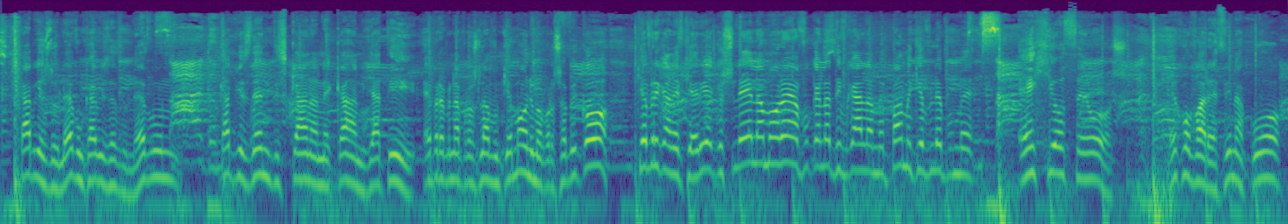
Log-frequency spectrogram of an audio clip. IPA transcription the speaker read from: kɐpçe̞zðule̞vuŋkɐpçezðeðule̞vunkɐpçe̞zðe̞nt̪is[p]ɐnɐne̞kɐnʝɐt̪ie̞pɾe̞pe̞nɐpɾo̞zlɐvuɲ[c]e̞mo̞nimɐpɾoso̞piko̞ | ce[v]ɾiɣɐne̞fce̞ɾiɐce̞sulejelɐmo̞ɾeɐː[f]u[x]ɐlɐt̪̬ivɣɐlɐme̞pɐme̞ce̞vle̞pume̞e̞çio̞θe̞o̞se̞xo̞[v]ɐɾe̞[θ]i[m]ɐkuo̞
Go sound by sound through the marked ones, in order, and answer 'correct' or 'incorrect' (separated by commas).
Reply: incorrect, correct, correct, correct, incorrect, correct, correct, incorrect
